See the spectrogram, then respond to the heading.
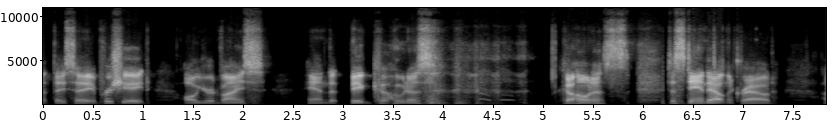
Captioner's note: laughter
